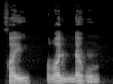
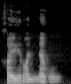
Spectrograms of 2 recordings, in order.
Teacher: So it will be pronounced khayran lahum. The noon is no longer pronounced.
